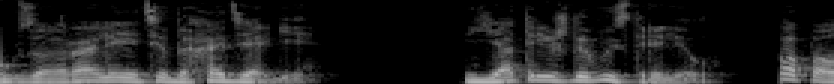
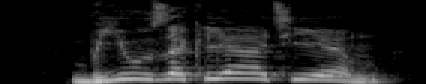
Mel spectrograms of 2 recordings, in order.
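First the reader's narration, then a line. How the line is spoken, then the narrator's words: Sudden yell. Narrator (Russian): вдруг заорала она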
